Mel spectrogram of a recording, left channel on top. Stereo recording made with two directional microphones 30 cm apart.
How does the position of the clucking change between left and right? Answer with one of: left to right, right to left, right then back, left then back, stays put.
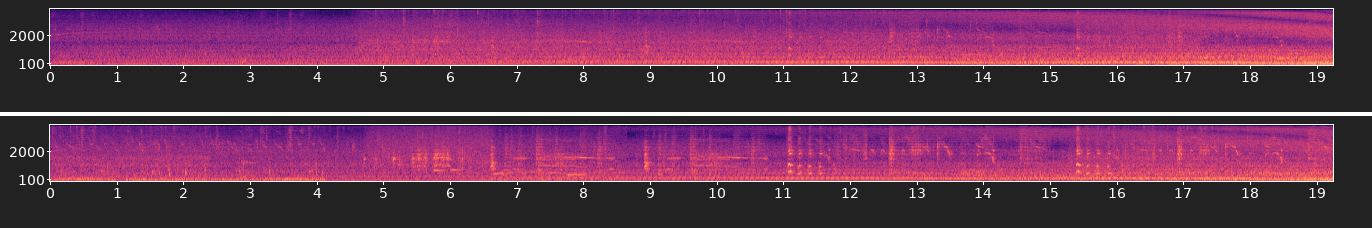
stays put.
